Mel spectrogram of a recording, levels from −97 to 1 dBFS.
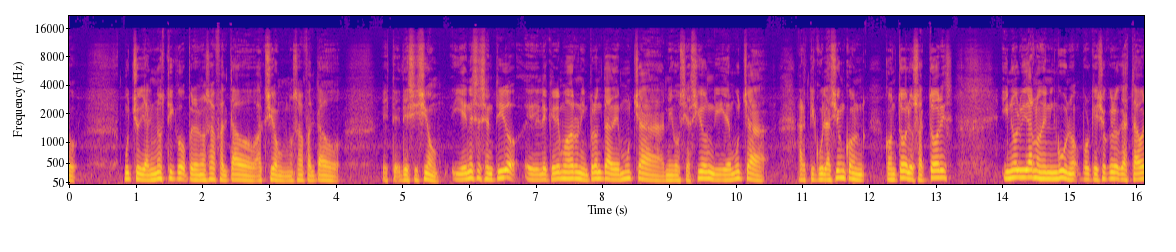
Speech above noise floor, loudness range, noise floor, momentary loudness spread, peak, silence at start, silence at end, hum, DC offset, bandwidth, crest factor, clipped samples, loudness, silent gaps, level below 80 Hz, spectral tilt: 26 dB; 4 LU; -37 dBFS; 9 LU; 0 dBFS; 0 s; 0 s; none; under 0.1%; 13.5 kHz; 12 dB; under 0.1%; -12 LUFS; none; -46 dBFS; -7 dB/octave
